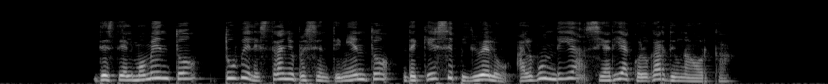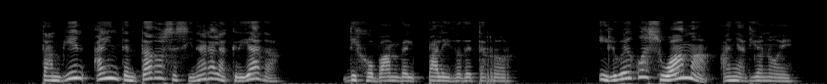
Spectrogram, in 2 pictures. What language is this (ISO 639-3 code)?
spa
